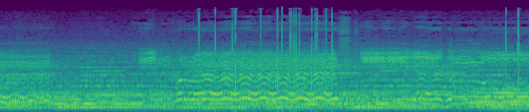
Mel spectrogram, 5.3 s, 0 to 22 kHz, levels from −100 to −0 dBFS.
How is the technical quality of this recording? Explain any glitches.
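The recording has integer overflow glitches in two places. Integer overflow runs from 2.00 to 3.33 s, with peaks driven about 2 dB past the limit, and again from 5.07 to 5.20 s, right at the limit. Samples passing the largest integer wrap to the opposite sign instead of being limited, producing sharp cracks on peaks.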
